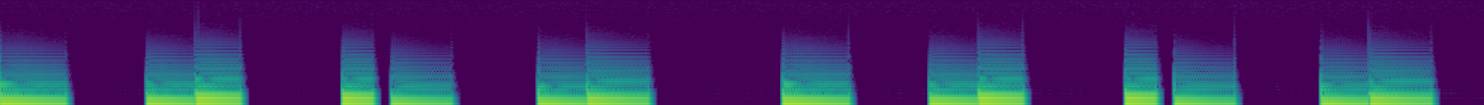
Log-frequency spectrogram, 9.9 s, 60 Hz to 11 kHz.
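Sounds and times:
sub bass loop layer in A minor: 0.0s - 1.6s, 2.3s - 3.0s, 3.6s - 4.4s, 5.2s - 6.8s, 7.5s - 9.6s.

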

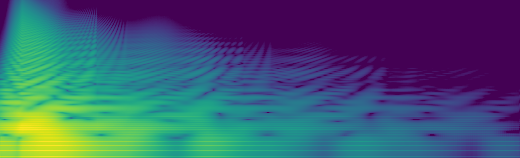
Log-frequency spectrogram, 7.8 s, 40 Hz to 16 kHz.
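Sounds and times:
synth bass note C2: 0.0s - 4.5s.

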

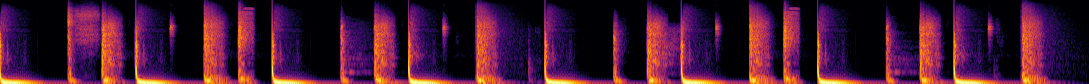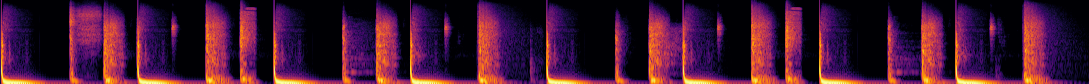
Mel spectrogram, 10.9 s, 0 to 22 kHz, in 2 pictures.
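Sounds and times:
full drum loop: 0.0s - 10.8s.

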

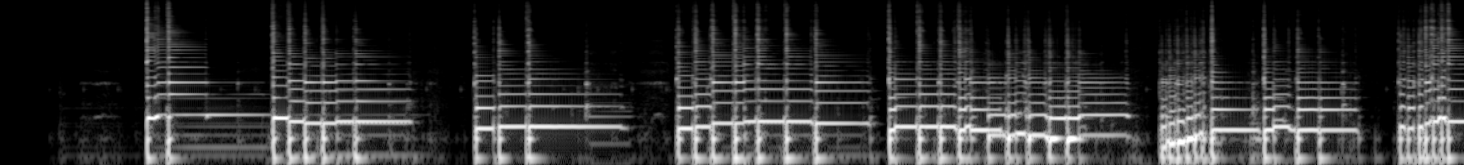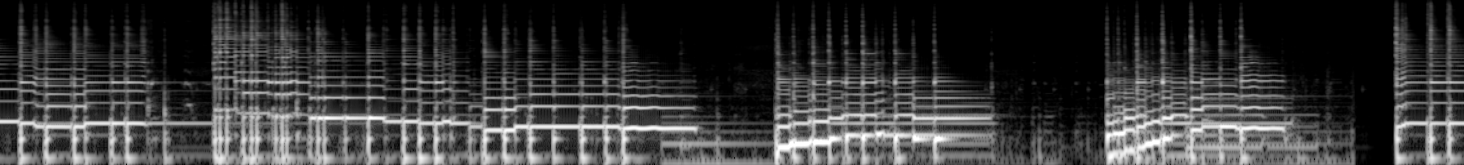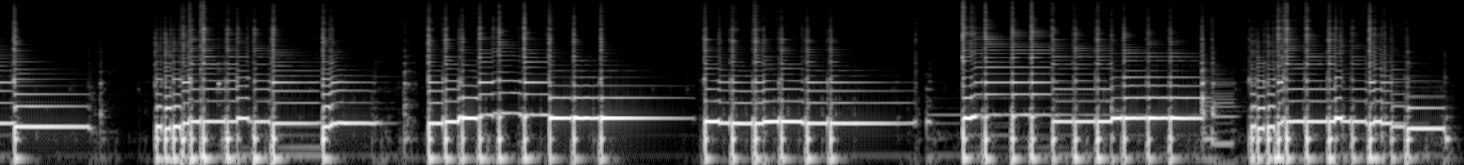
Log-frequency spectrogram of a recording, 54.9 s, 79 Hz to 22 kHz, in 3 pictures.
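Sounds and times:
dry flamenco guitar playing in E minor: 1.8s - 5.2s, 6.0s - 7.8s, 8.5s - 35.2s, 35.8s - 37.8s, 38.6s - 54.8s.

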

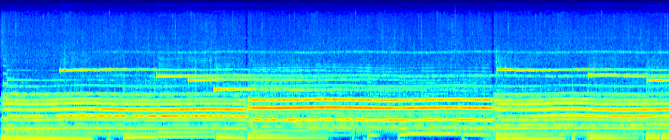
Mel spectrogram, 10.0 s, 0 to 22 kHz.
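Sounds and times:
melodic music loop in A major: 0.0s - 10.0s.

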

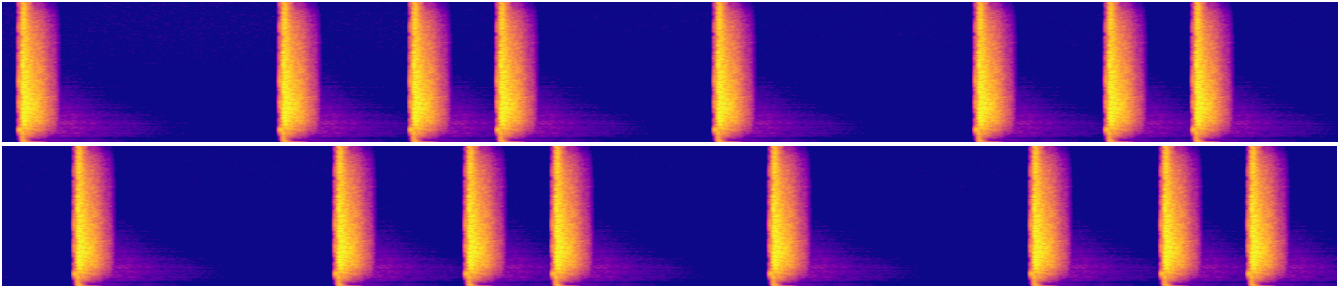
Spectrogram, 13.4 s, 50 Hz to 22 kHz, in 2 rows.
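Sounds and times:
snare drum: 0.1s - 0.4s, 1.4s - 2.7s, 3.6s - 3.8s, 4.9s - 6.2s, 7.1s - 7.3s, 8.4s - 9.7s, 10.6s - 10.8s, 11.8s - 13.2s.

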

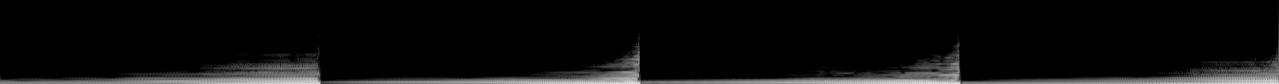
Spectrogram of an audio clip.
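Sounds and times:
reversed bass loop at 75 BPM: 1.1s - 3.2s, 5.6s - 6.4s, 8.0s - 9.6s, 11.0s - 12.7s.

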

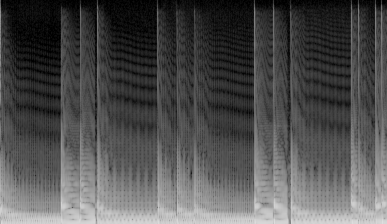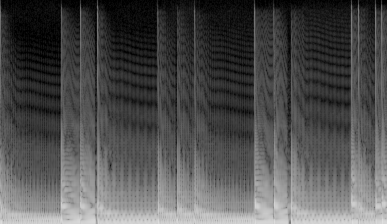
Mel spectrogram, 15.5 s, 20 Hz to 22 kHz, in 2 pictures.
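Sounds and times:
bass line in D minor: 0.0s - 15.4s.

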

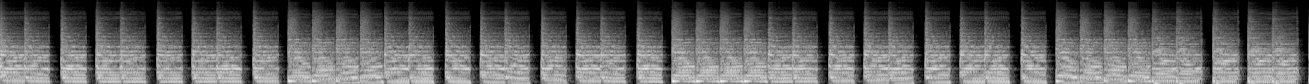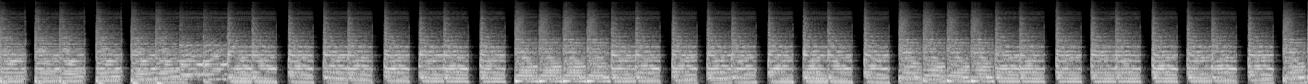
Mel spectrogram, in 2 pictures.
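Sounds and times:
dry music loop in F: 0.0s - 26.1s.

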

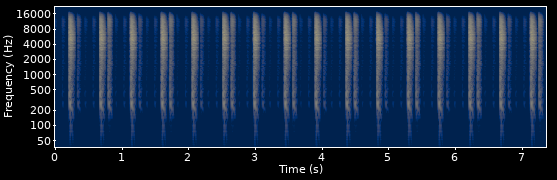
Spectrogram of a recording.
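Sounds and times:
dry drum top loop: 0.0s - 7.3s.

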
